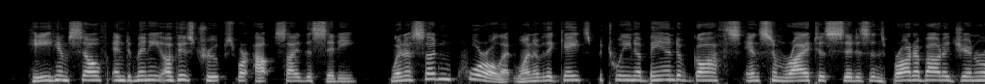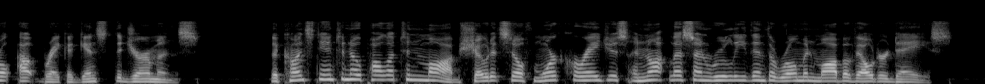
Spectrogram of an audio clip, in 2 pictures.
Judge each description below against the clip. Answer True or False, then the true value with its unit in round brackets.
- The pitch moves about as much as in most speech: True (4.2 semitones)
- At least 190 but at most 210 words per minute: False (165 wpm)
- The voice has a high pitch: False (180 Hz)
